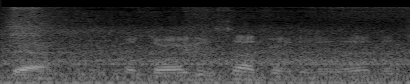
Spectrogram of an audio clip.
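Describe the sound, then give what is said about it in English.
An old truck rumbles past outside, its engine droning low with a few short whining squeals, fairly steady and moderately loud over about two seconds with faint voices in the background. “that's an old school truck.”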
